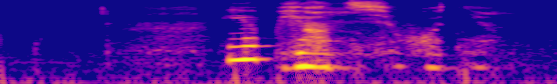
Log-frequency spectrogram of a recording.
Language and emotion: Russian, sad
